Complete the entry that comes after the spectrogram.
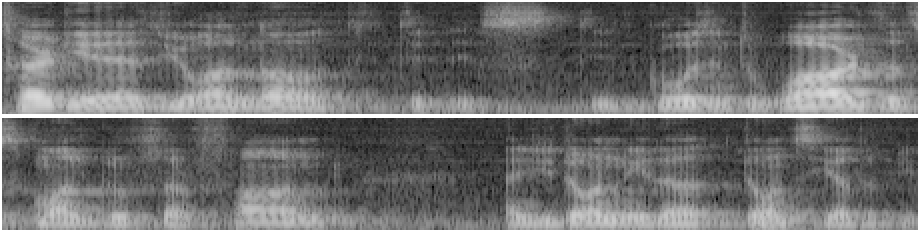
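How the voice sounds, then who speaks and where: At a fairly quick pace, a man speaks in a fairly low voice with a dark, mellow tone. Audible room echo surrounds him. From Pakistan, Lahore. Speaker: retired doctor at class reunion. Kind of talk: reunion speech. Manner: halting.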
